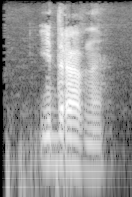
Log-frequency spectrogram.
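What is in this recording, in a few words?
"идравны", Komi, male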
